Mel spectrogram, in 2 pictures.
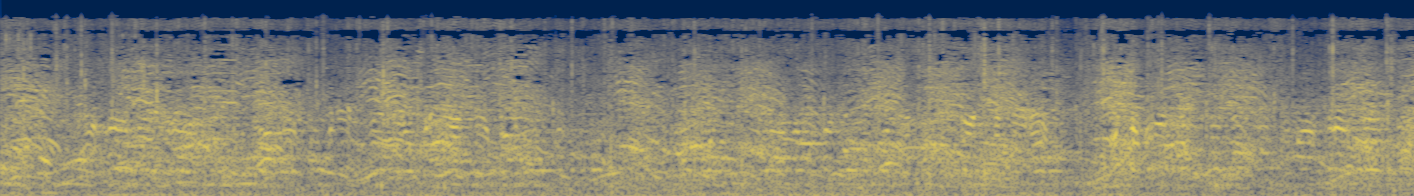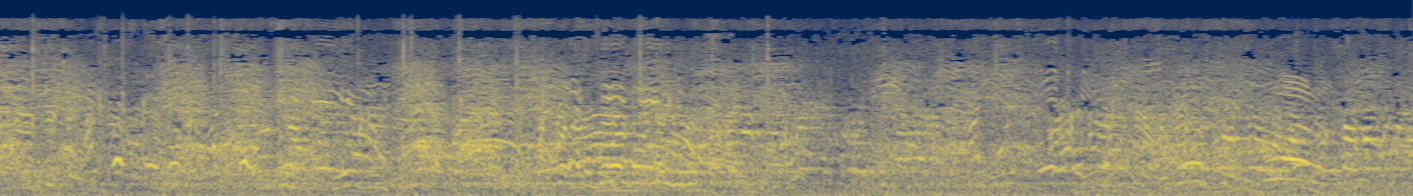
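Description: A crowd of men and women shout and talk loudly all around, close by.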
